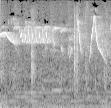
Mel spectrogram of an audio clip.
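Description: A bird singing: a rapid high trill, then two quick high whistles that sweep up and down near the end, over faint fading music.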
